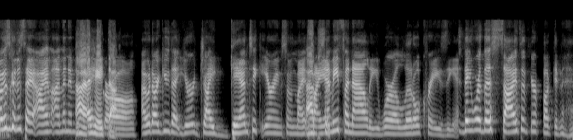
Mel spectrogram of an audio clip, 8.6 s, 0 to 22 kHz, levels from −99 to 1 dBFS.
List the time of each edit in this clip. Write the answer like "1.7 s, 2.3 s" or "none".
2.1 s, 6.8 s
